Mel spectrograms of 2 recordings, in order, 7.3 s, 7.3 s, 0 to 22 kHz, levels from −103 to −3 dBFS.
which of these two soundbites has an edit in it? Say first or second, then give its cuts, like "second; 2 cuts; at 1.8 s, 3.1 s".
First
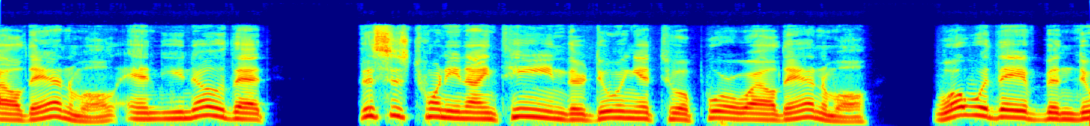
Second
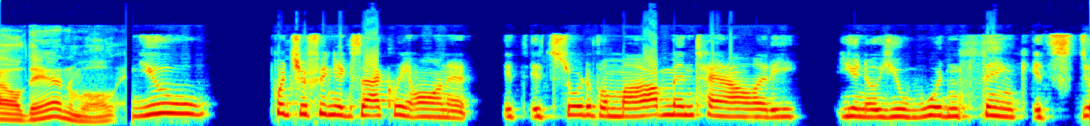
second; 2 cuts; at 0.9 s, 5.4 s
